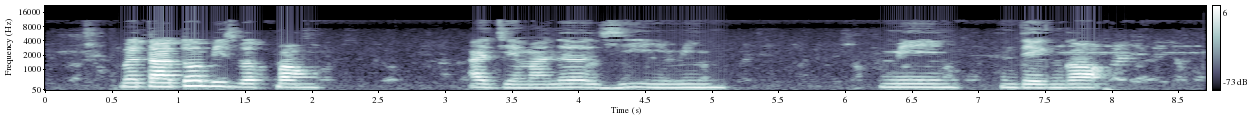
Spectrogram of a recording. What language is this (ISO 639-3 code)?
ksf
